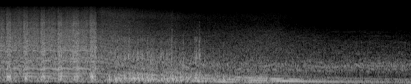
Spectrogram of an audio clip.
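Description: A racing car engine winds down with falling pitch.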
